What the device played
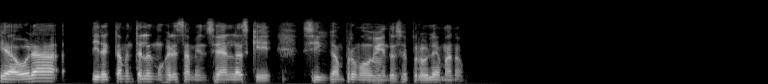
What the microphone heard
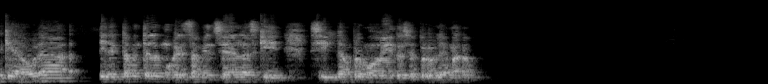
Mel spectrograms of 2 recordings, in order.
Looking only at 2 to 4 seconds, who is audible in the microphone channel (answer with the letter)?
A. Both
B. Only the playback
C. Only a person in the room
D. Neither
B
